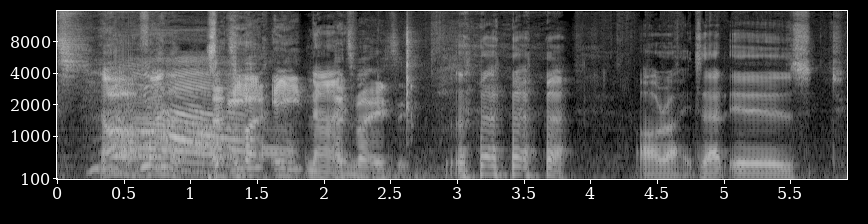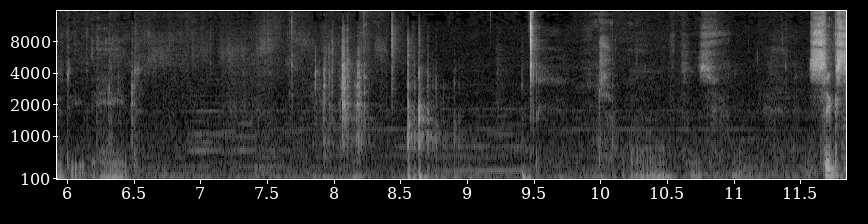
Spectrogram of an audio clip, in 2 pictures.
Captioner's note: laughs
